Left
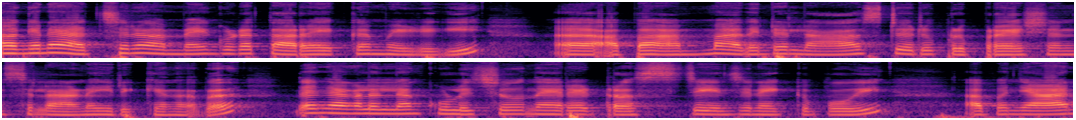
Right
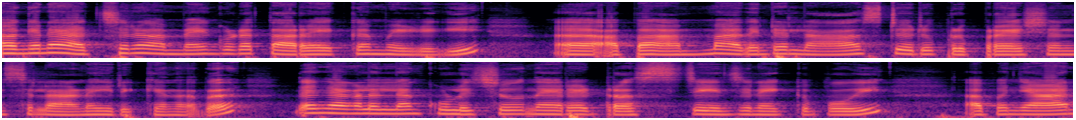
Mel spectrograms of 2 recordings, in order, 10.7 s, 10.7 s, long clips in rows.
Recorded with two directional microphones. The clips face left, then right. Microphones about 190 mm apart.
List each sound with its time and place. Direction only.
0.0 s a woman's voice: 40° right (ahead or behind)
